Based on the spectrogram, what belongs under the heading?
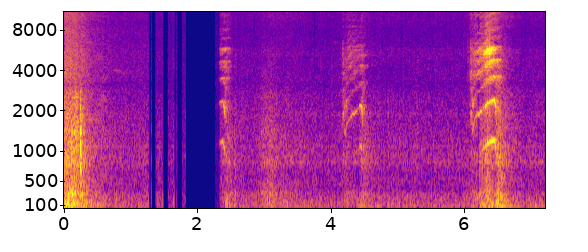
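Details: Green-tailed Towhee in Nevada giving its mew call, sweeter and softer than the Spotted Towhee's harsh scold: three soft, sweet, cat-like mews about every two seconds, each a quick slurred rise and fall, over faint background hiss.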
